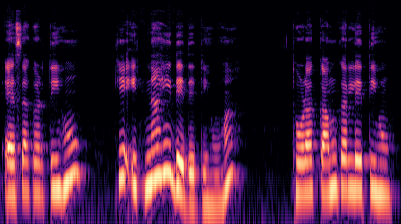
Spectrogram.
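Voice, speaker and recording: Stingy village didi , female narrator's character, falsely kind, calculating, unhurried bedtime-story acting. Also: fairly high pitch, darkish tone, lightly acted. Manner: calculating, condescending. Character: stingy young village woman feigning kindness.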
